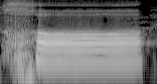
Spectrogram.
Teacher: یہ ادنا حلق یعنی جو ہمارے سینے کے ساتھ حلق کا حصہ ملا ہوا ہے اس سے ادا ہوتا ہے خا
